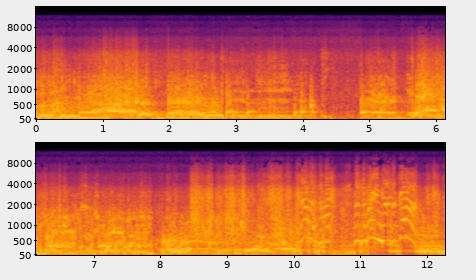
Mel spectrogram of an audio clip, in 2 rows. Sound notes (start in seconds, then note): 4.8 growls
